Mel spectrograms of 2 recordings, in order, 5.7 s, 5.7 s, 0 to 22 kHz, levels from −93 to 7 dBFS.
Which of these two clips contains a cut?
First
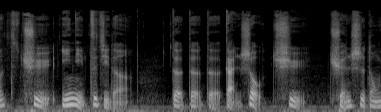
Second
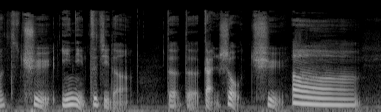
second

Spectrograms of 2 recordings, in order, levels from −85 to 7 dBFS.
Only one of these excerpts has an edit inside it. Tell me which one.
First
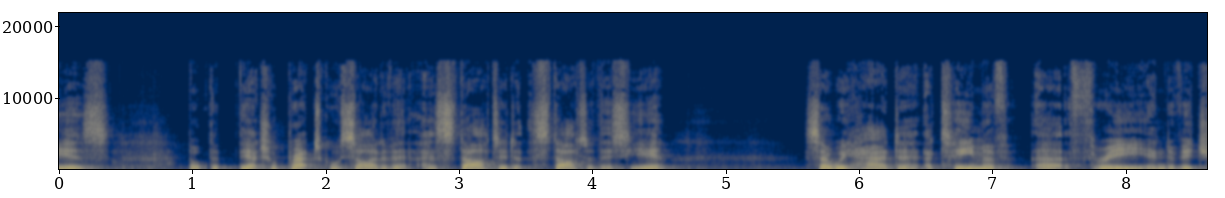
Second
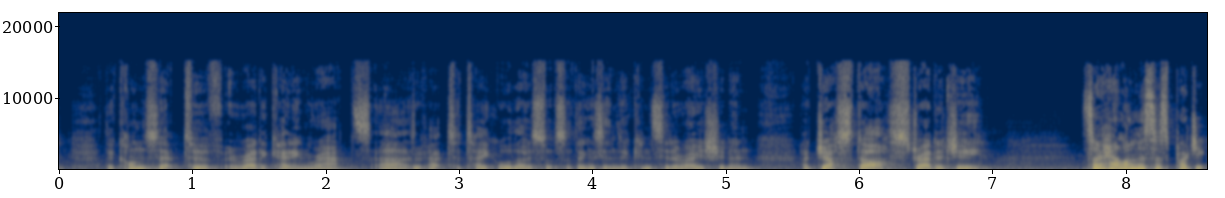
second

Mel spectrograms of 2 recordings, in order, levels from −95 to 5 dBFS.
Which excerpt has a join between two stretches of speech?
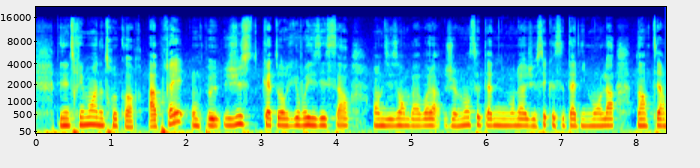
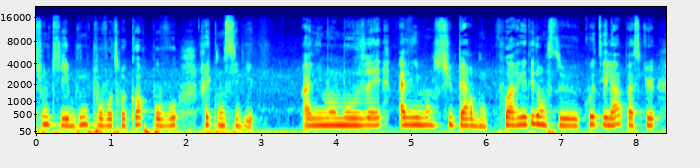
second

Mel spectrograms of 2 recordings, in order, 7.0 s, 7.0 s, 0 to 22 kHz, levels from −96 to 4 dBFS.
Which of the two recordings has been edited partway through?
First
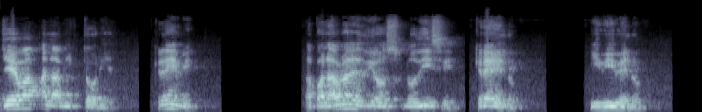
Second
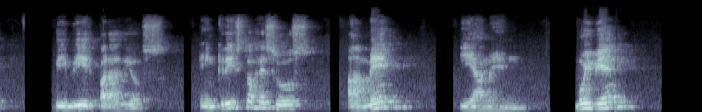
first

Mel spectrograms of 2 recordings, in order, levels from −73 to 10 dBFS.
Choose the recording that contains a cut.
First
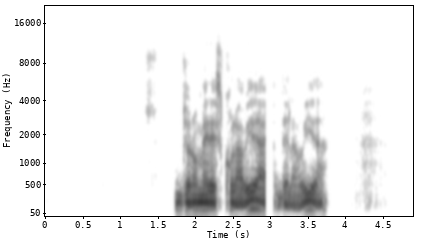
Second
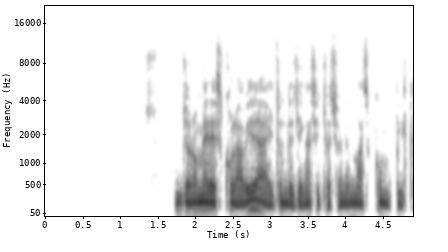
first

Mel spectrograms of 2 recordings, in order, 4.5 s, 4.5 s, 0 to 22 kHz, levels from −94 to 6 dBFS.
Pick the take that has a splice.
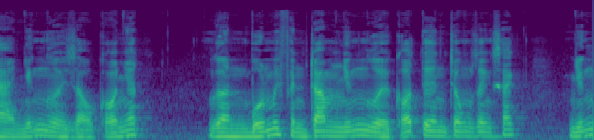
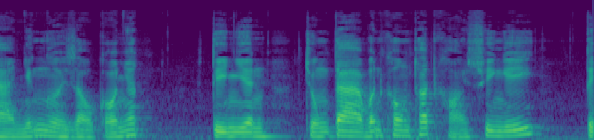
first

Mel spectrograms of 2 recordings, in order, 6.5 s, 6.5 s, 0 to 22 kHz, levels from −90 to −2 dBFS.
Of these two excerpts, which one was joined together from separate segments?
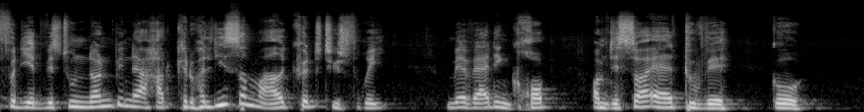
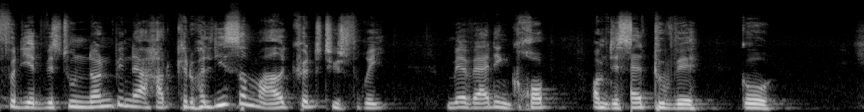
second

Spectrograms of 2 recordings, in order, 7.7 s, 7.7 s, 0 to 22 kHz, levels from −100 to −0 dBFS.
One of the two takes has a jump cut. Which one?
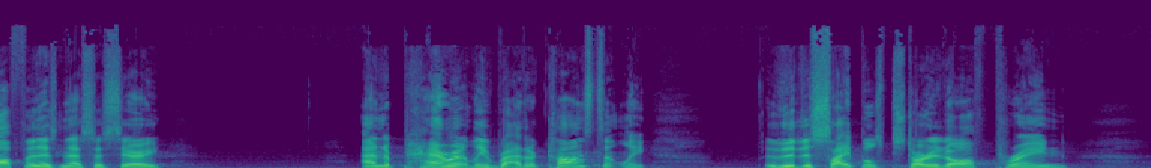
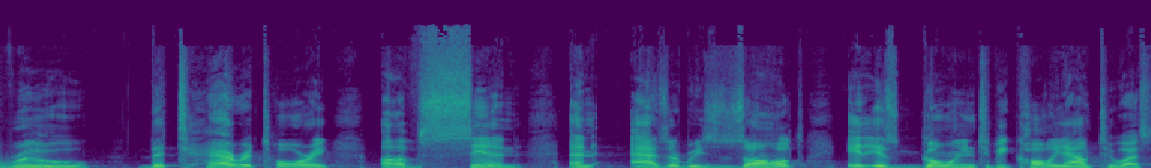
first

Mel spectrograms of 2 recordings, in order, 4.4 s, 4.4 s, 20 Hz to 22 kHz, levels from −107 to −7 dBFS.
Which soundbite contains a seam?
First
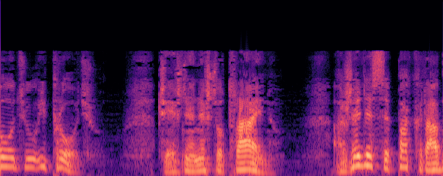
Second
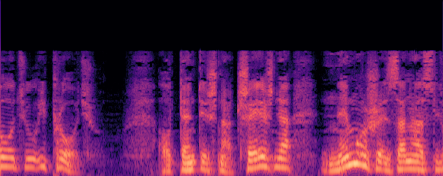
first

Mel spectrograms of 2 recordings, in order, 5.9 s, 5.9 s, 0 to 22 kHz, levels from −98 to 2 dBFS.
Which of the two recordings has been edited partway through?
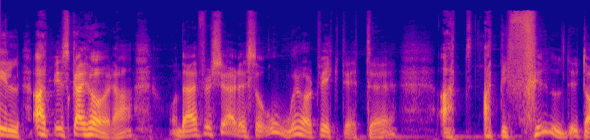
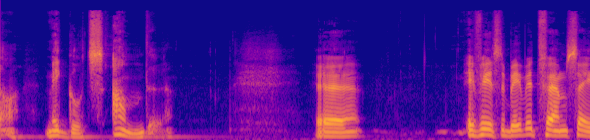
first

